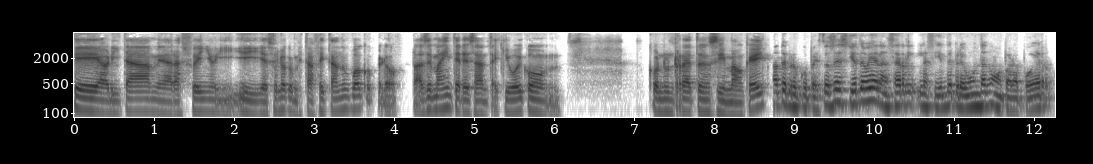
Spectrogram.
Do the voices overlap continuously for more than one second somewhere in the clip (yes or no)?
no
